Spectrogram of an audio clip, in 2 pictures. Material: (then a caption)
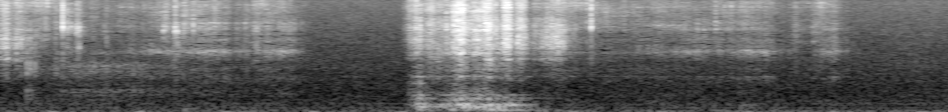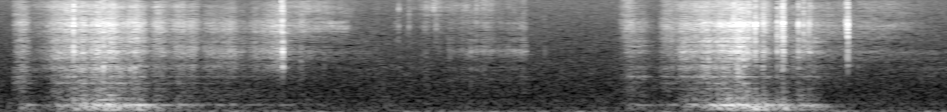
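Sand. Long dark-painted fingernails and fingertips dig into and scratch through fine white sand in a miniature zen garden, a small hexagonal grey tray that also holds a tealight holder. Three louder gritty scrapes rise and fade with broad, bright hiss. Between them, quieter, softer rustling continues.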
